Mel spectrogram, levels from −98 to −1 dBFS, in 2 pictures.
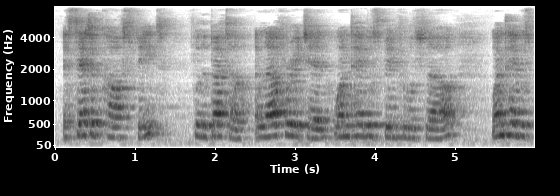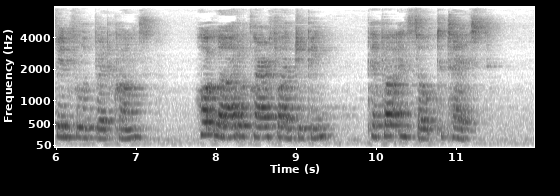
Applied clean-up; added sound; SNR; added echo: none; none; none; reverberation time 0.6 s.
